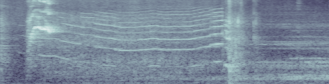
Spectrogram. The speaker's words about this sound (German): Ich würde zuerst die Glastür aufmachen und mal reingucken. Vielleicht löst das irgendwas aus. Ich probier's.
